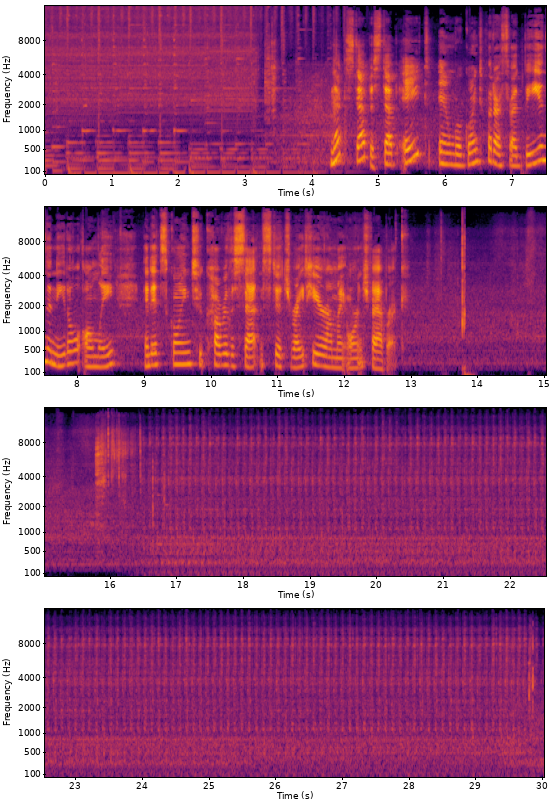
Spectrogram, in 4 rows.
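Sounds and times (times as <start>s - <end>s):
embroidery machine sewing: 0.0s - 3.4s, 16.1s - 30.0s.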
